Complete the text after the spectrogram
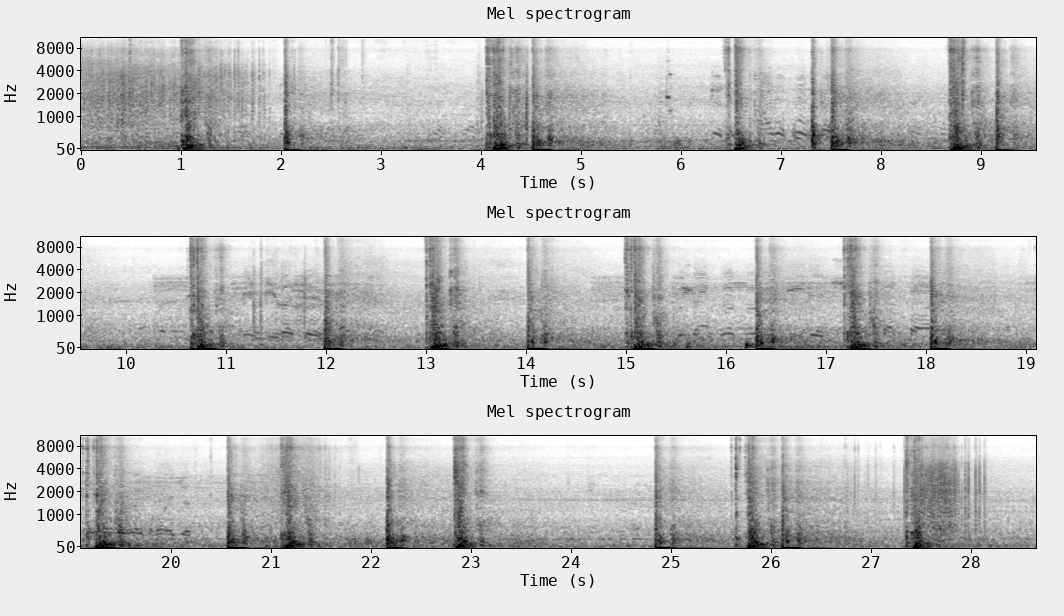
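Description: Fireworks bang loudly again and again outdoors.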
